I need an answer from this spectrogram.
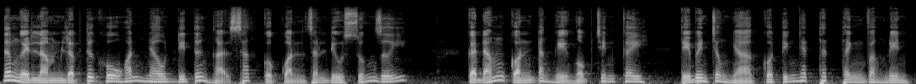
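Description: A man's voice: on the low side, big pitch swings, moderate pace, a little mellow. A man narrating a scripted horror story as a storyteller, lifting his voice when the frightened figures cry out.

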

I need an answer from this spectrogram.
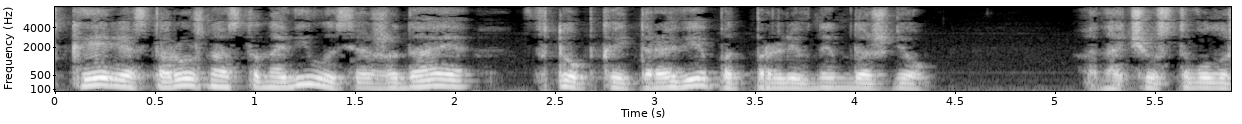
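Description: Expressive audiobook narrator, man, husky and mellow. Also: medium pitch. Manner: expressive storytelling.

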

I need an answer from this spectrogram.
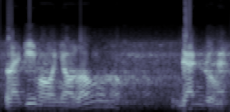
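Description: A male preacher telling a story in a lively, colloquial way during a sermon. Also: medium pitch, takes it slowly. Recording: dull lo-fi recording with noise.

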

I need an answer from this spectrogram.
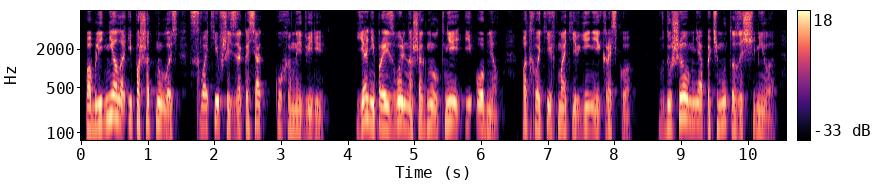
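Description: A man's voice: mid-range voice, a little mellow. Guy reading an audiobook, medium voice, wry chatty first-person telling. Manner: wry, conversational storytelling. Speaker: audiobook reader.

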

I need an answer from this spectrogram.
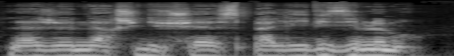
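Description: A man reading a novel aloud in measured, scripted narration. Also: on the low side, little pitch movement, darkish tone, breathy edge. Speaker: audiobook reader.

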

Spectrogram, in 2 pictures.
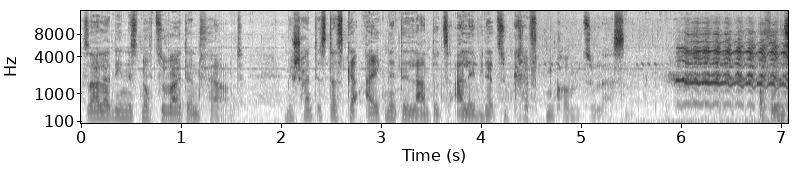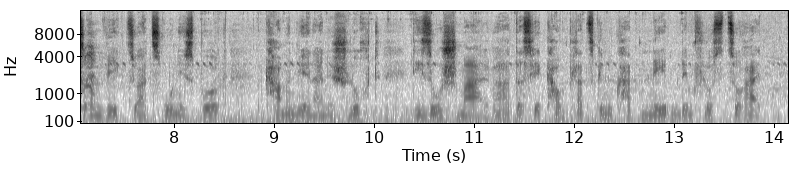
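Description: A male actor with a natural, mid-range voice plays a loyal, observant companion recounting a medieval campaign in measured, detailed radio drama narration, in a mood of earnest counsel. The recording is very noisy.

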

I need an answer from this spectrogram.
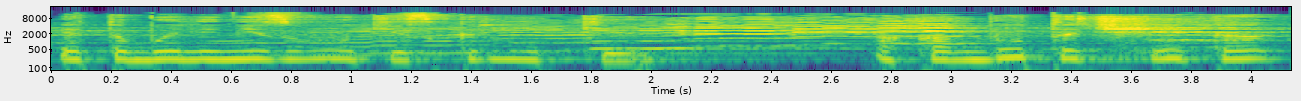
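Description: A woman performs a one-woman literary audio play with theatrical intensity, her pitch medium and her tone level as she speaks a little slowly. Solo violin music plays behind the dramatic scripted narration.

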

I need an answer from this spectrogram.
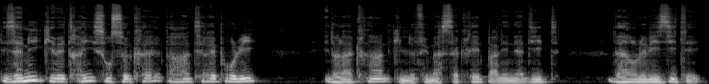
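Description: A man reading a literary tale aloud in a measured audiobook style. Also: medium pitch, dark tone, slightly rough. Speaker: narrator.

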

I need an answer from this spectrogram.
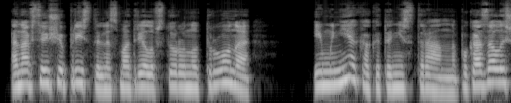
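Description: A woman narrating a historical novel as an audiobook, measured, unhurried and expressive, close to the mic. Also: medium pitch, no room sound. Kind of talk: scripted literary narration.

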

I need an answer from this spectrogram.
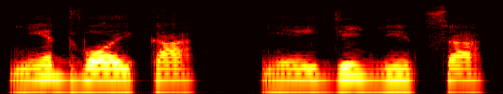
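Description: A woman voicing a loud, stubborn, boastful bear cub boy in a storybook reading. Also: lowish voice, animated, a little slow, no room sound, clean studio sound, voice pushed up. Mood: proud. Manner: shouting, insistent.

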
